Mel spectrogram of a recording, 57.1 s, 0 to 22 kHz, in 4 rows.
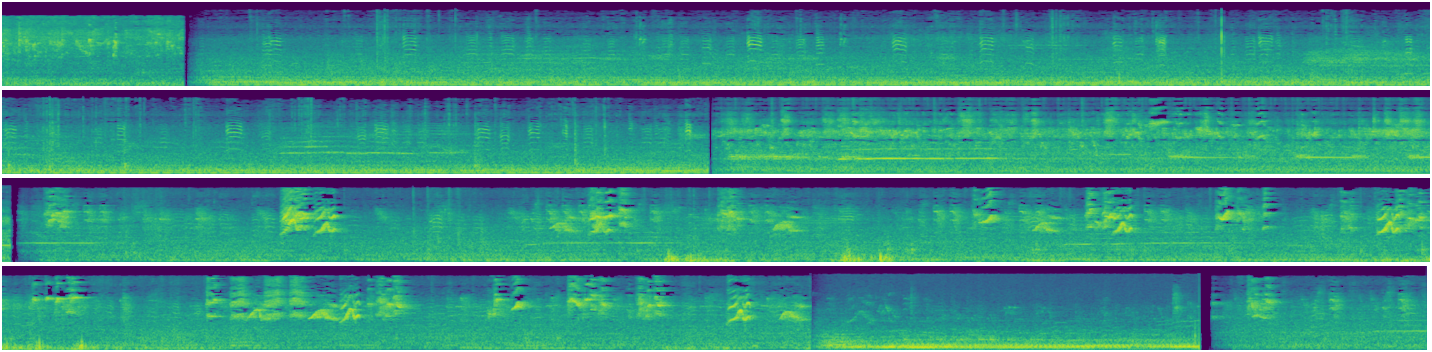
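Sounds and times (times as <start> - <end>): sparrows chattering: 0.0 - 57.0.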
